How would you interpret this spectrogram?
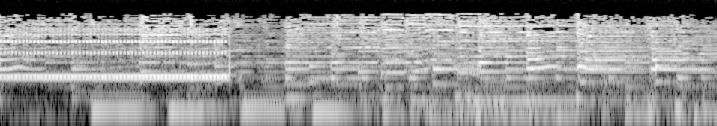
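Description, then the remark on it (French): An outgoing phone call ringing on the line: a steady electronic tone gives way to a repeating melodic ringback pattern, fairly loud and continuous, with no one speaking. “Ben, on va essayer de voir si on peut l'avoir au téléphone, ça serait super.”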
